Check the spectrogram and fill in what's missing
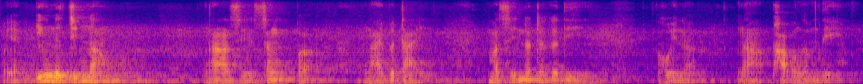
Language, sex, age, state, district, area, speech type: Manipuri, male, 30-45, Manipur, Kakching, rural, spontaneous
